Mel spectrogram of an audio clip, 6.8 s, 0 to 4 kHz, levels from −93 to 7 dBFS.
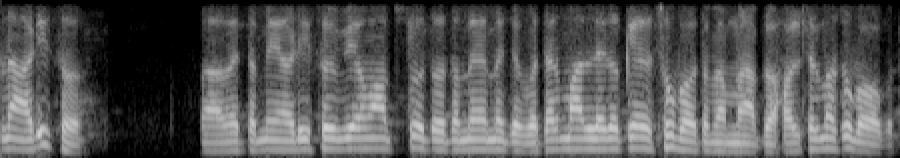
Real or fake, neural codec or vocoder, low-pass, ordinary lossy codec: real; none; 3.6 kHz; none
